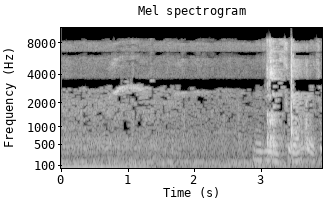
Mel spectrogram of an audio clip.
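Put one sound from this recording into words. A metal lid clanks onto a pot.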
